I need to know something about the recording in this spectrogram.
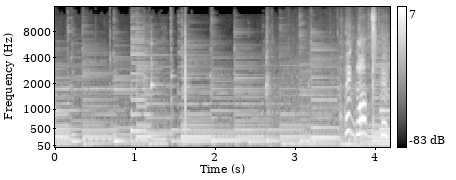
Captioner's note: bean snaps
